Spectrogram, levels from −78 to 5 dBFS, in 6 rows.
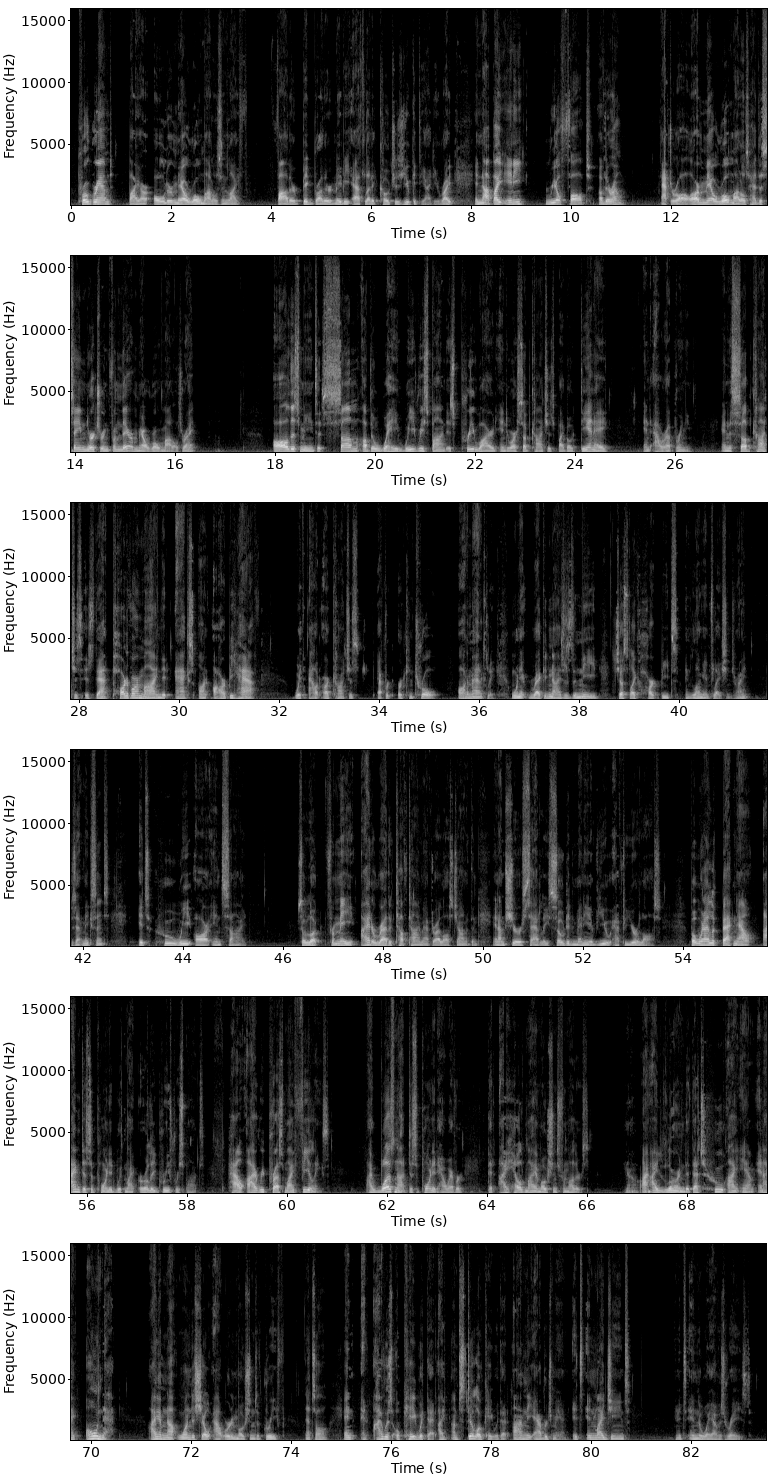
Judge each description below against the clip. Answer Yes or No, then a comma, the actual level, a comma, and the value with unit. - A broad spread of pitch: No, average, 4.2 semitones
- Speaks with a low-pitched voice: Yes, low, 115 Hz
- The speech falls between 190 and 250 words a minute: No, average, 155 wpm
